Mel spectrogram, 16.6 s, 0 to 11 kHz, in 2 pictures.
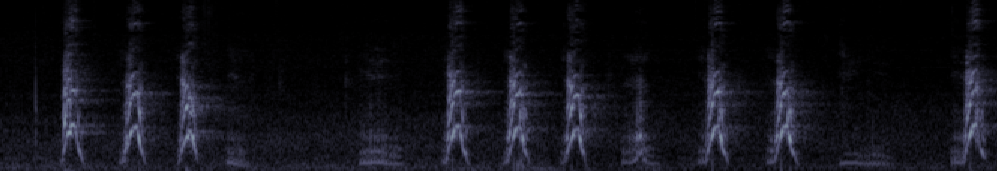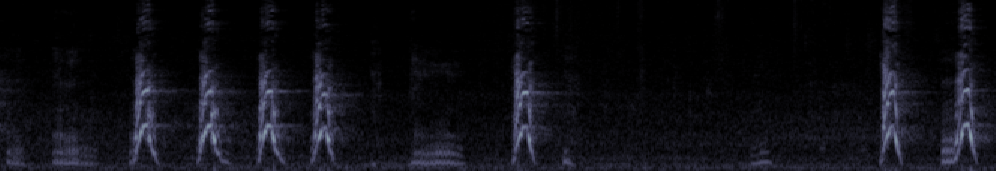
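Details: A hunting dog named Tina bays persistently at young wild boar while training, March 2013; irregular bursts of sharp barks, often in runs of two or three, with low grunts and brief pauses between.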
